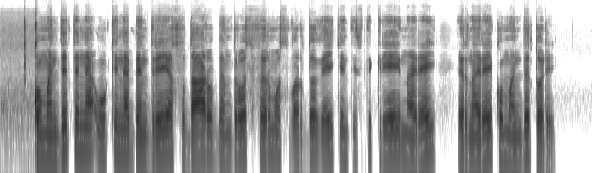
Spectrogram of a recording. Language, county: Lithuanian, Alytus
